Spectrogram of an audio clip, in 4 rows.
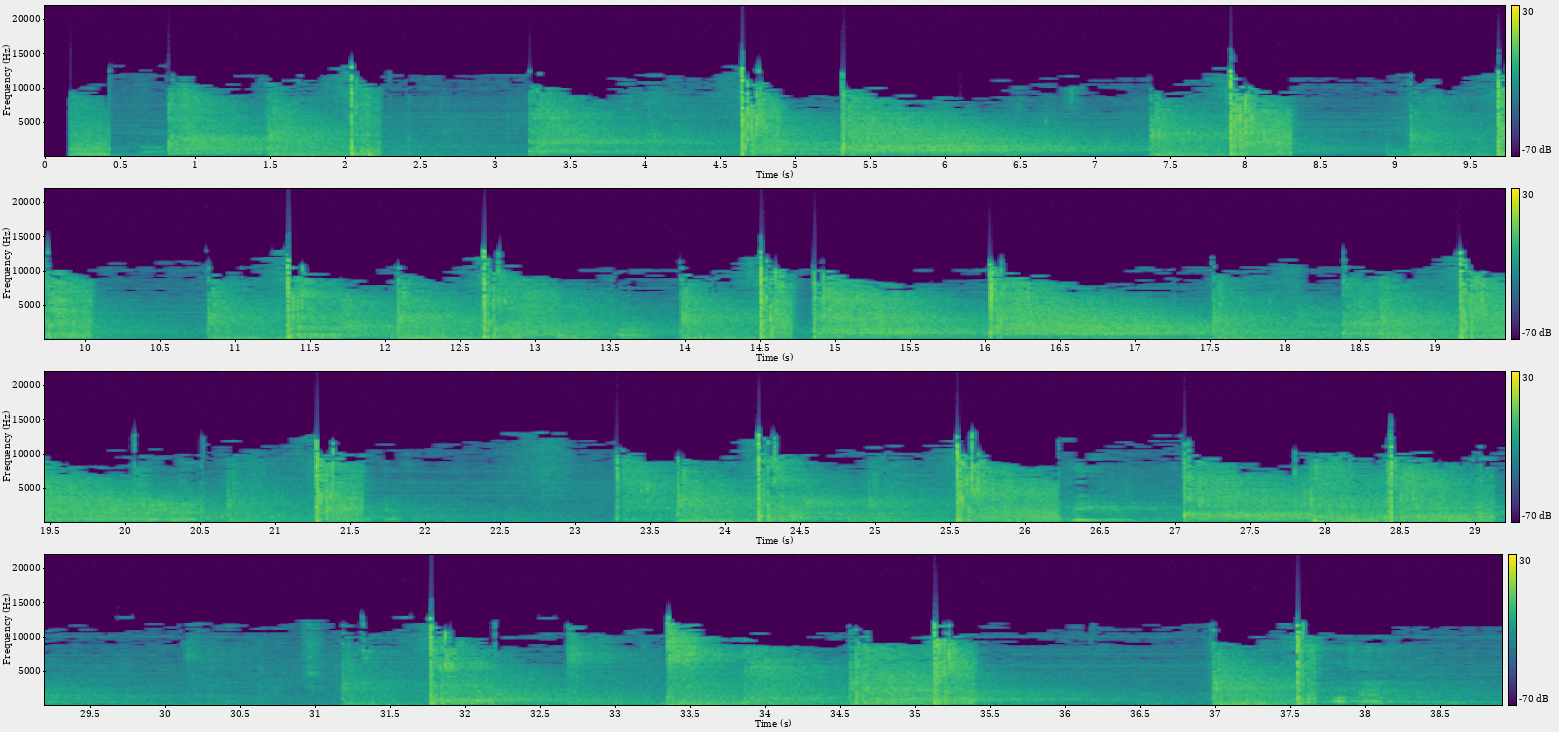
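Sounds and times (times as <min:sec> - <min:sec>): echoing gym noise: 0:00.2 - 0:38.9
baseball smacking into mitt: 0:00.8 - 0:02.3, 0:31.2 - 0:35.8.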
